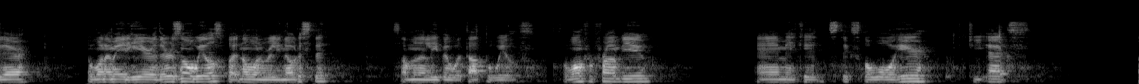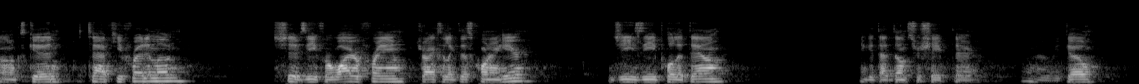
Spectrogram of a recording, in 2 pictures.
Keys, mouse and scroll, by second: 5.3 KP_1, 6.4-7.3 scroll up 2, 7.3-7.7 scroll down 1, 8.4 scroll down 1, 9.5 g, 12.8 Tab, 14.3 shift+z, 15.4 click, 17.1 g, 19.9 scroll down 2, 20.1 middle click.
